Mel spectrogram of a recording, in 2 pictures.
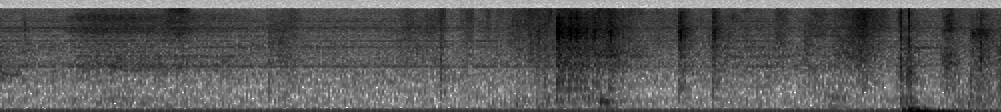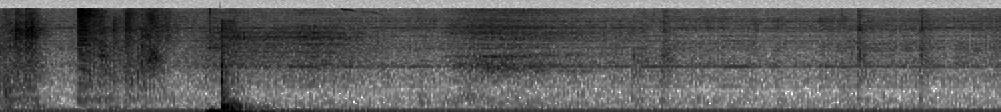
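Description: Steady low hum, with two dull knocks about four and a half and six seconds in.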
